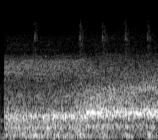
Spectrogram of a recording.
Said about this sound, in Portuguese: Enquanto o goleiro Fábio batia o tiro de meta, ó, a torcida não perdoou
